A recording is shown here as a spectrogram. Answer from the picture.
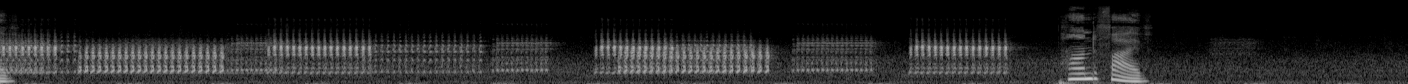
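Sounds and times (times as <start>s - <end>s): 
canyon tree frogs trilling: 0.0s - 10.4s, 12.1s - 12.7s
speech: 10.7s - 11.6s.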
